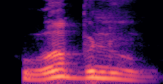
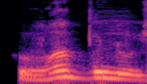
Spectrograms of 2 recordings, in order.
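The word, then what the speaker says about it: وابن: So you will say, wabnu. What will you say? Wabnu. You will not pronounce this Hamzatul Wasl. Va will go straight into ba. Wabnu. As if it is not there.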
